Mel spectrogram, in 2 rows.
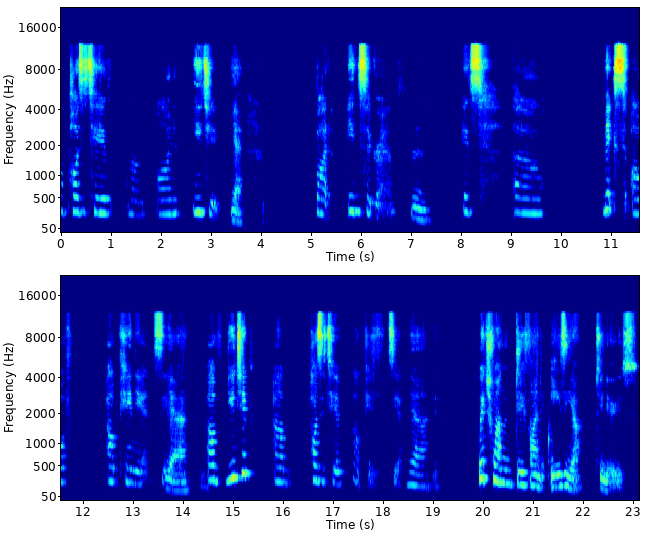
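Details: Man with aphasia following a stroke 6 years earlier, hospitalized for 6 months; reports difficulty speaking and has not read in six years; aphasia.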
